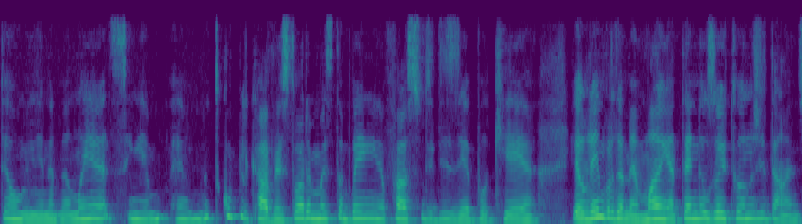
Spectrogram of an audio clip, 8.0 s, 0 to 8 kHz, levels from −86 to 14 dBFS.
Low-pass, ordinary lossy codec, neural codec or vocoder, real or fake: 7.2 kHz; none; codec, 16 kHz, 2 kbps, FunCodec, trained on LibriTTS, 25 frames a second; fake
